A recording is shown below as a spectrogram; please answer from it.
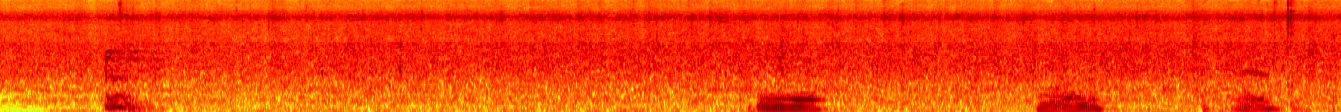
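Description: Rain patters steadily on a low roof, a continuous broadband hiss with a few brief louder bursts from voices or knocks standing out over it.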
